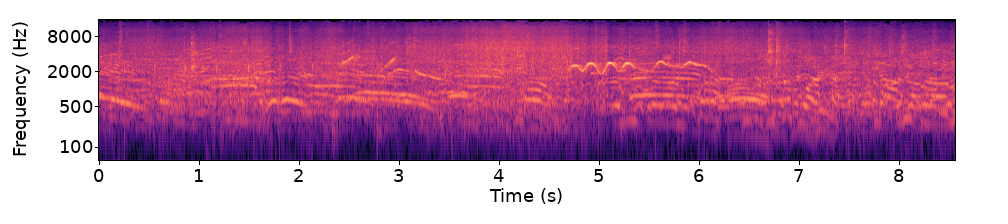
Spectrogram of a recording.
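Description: A large crowd outdoors shouts and cheers excitedly.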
